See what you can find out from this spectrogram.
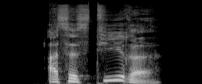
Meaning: inflection of assistieren: 1. first-person singular present 2. first/third-person singular subjunctive I 3. singular imperative
- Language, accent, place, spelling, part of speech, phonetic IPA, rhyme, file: German, Germany, Berlin, assistiere, verb, [asɪsˈtiːʁə], -iːʁə, De-assistiere.ogg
